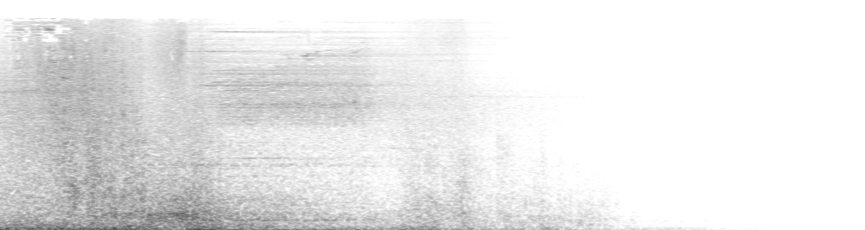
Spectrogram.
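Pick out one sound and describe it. A triumphant fanfare swells and slowly fades away.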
